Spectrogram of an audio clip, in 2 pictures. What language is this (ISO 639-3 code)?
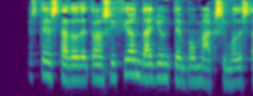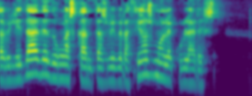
glg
